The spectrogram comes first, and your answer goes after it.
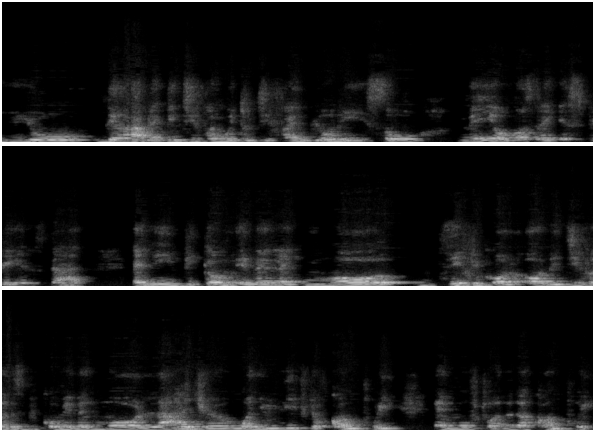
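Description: An ordinary speaking voice, its intonation mostly level. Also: woman. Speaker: talk show host. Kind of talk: talk show interview. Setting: studio broadcast.

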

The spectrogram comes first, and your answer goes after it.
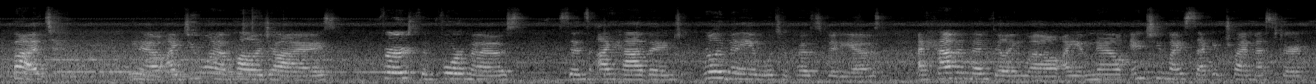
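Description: At a moderate pace, a woman talks through loud background noise. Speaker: vlogger. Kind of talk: casual vlog chat. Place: open country. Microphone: camera far.

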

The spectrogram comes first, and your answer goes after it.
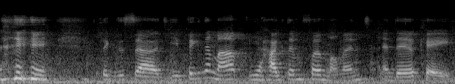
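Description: Noticeable background noise sits under the recording. Over it, a woman speaks in a fairly high pitch. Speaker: gamer. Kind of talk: casual let's play commentary. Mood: cheerful, playful. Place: home room.

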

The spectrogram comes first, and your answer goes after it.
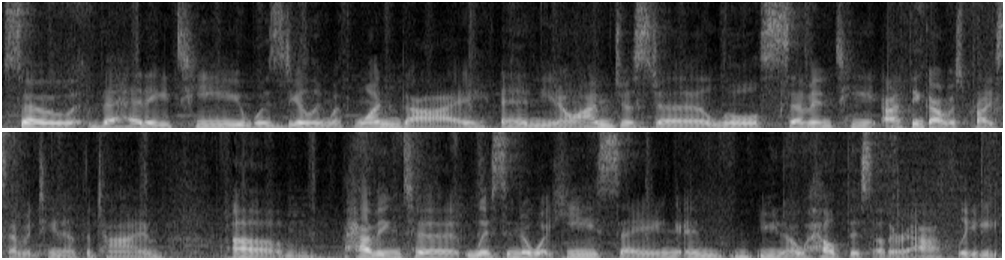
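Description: With faint music in the background, the speech moves at a fairly slow pace in a monotone, flat intonation. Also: woman. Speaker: assistant athletic trainer. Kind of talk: interview answer. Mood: warm, smiling. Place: studio.

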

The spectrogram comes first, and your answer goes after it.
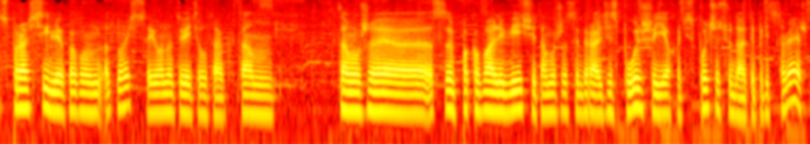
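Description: Music plays in the background. A man talks at a moderate pace in a medium pitch, with fairly even intonation. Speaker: gaming let's player. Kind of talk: casual gaming commentary.

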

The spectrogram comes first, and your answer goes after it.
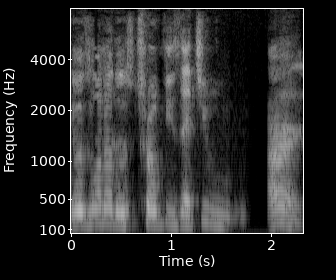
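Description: A man's fairly high-pitched voice moves along at a moderate pace. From Connecticut, US. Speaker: martial arts instructor and show host; martial arts instructor, show host. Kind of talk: casual panel chat. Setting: studio with one co-host, others on video chat. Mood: relaxed storytelling. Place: home room. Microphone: video call.

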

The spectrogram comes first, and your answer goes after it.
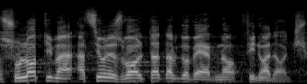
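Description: Speaking at a moderate pace, a man has a bright, sharp tone, a fairly high pitch and ordinary pitch variation. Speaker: member of parliament. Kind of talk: parliamentary oratory, prepared question. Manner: formal, polished, steady. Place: hall. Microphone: podium.

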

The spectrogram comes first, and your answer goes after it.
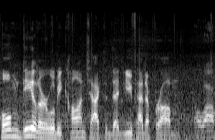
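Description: Music plays in the background. The speech comes at a fairly quick pace in a dry sound with no echo. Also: man. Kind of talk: interview answer. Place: hall.

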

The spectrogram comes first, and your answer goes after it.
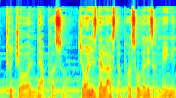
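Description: A man's voice with ordinary pitch variation over clear music in the background. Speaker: preacher. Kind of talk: sermon. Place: home room. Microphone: studio mic.

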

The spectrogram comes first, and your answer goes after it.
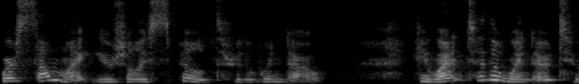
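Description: In a quiet setting, a natural voice reads text aloud, its intonation lively.

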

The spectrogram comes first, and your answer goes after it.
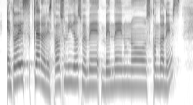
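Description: Speech moves at a moderate pace over a quiet background. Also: woman. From US. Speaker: actress and screenwriter. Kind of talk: casual chat. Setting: stage with audience. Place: studio. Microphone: studio mic.

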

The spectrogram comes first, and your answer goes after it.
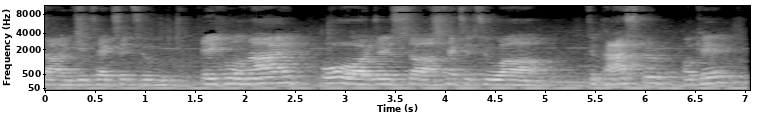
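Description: Amid noticeable background noise and audible room echo, a man speaks in a monotone with flat intonation. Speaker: children's church teacher. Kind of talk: children's sermon / object lesson. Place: classroom. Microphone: camera far.

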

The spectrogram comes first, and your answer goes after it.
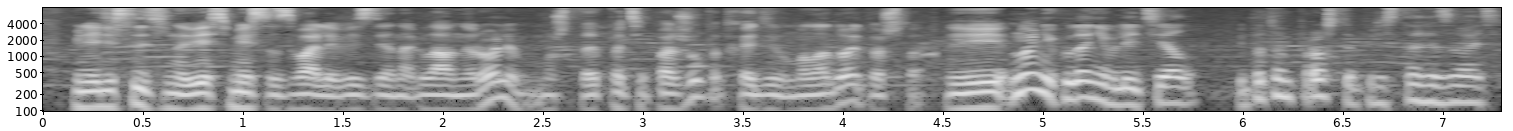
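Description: A man at a very fast pace, his pitch swinging very widely, with light background noise. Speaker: actor and blogger; actor, blogger. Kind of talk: casual interview. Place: cafe. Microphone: studio mic.

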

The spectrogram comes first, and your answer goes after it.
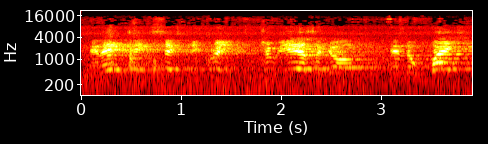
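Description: A man speaks at an extremely high pitch. Audible room echo and noticeable background noise surround him. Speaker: speaker. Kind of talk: protest speech. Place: street. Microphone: pa.

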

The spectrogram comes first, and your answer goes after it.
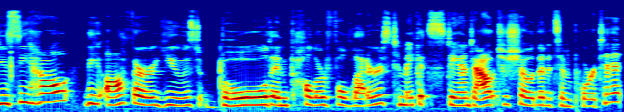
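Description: A woman talks at a moderate pace. Her pitch is fairly high and her tone fairly bright. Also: ordinary pitch variation.

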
